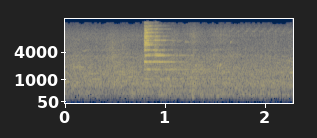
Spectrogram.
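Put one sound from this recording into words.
A streetcar bell rings once, sharply.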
